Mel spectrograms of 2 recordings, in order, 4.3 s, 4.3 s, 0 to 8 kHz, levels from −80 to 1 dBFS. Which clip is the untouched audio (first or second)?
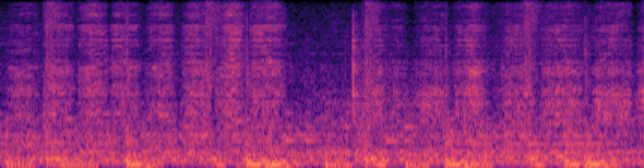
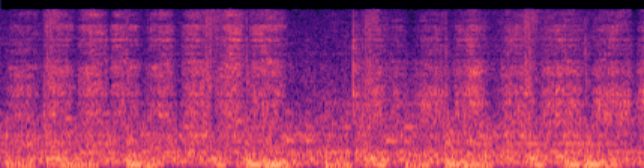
first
